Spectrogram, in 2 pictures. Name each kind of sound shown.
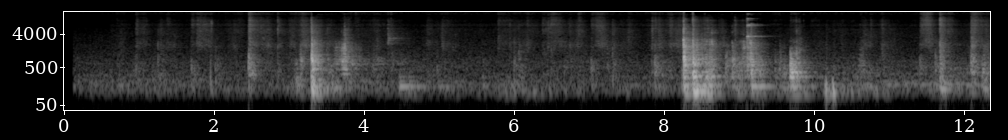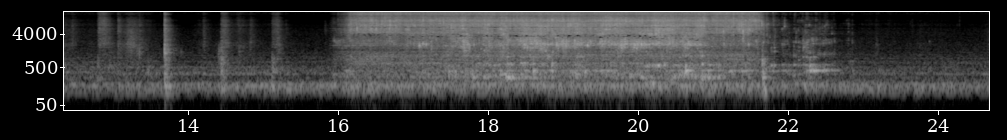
door, footsteps, light switch, running water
